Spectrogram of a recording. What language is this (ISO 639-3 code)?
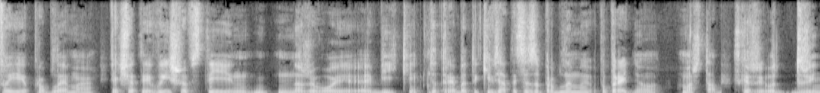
ukr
